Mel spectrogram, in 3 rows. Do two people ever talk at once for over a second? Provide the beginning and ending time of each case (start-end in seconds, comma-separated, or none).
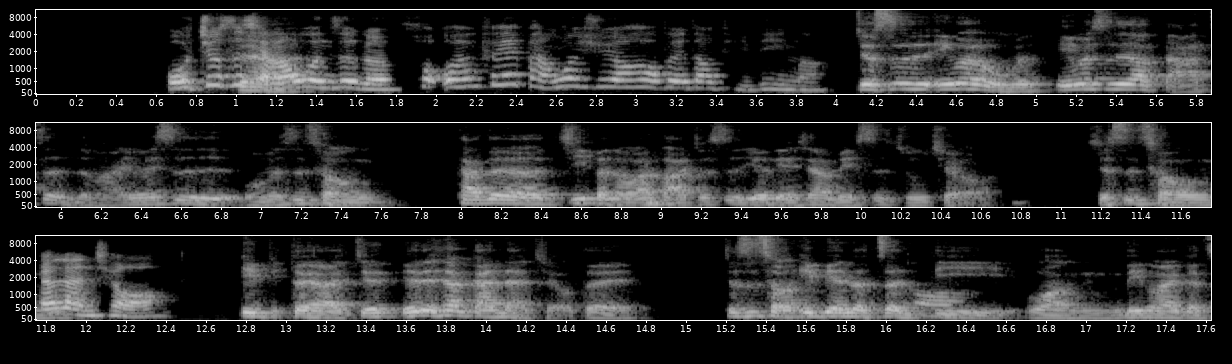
none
